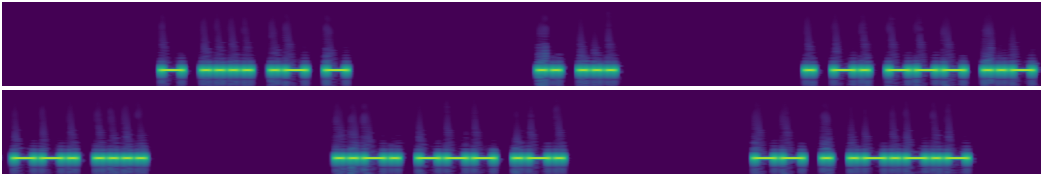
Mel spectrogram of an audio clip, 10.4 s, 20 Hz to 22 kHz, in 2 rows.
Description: Morse code, heard as a keyed tone, about 34 wpm, 700 Hz. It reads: THAT IS ENOUGH FOR ME.
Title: 4x Word-Spacing - Sentences from Top 400 Words - 35wpm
